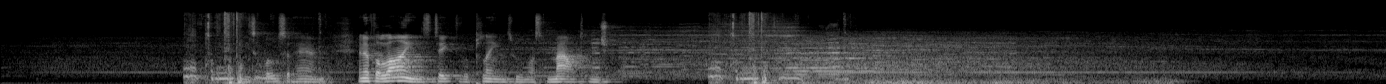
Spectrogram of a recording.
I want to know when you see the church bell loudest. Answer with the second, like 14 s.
8 s.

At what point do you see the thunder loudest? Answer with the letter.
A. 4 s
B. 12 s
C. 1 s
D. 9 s
D.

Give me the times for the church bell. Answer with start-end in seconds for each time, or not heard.
5.2-10.8.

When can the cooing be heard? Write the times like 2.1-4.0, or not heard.
1.8-3.4, 7.0-8.6.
